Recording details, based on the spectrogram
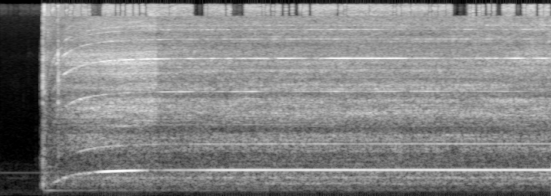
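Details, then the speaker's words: Thrift store canister vacuum: the motor spins up to a steady high whine with coarse roughness underneath; the motor needs work but there is suction and the machine works. "hmm well this motor needs some work as well but there is suction the machine is working"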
